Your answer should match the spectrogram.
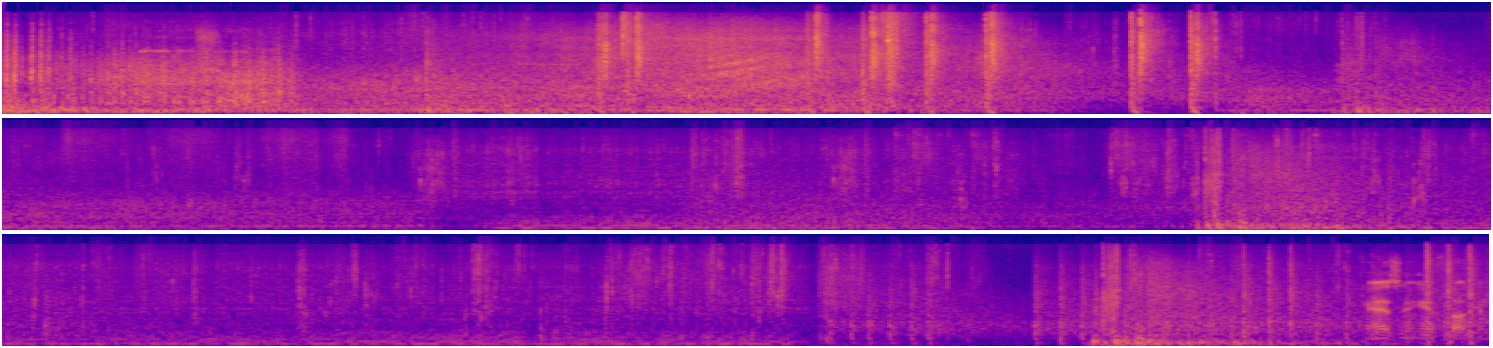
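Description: Gunfire in the World War II online shooter Hell Let Loose, with dense bursts of shots and booming blasts in loud stretches separated by quieter lulls, while someone talks over parts of it.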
